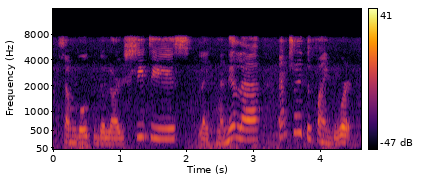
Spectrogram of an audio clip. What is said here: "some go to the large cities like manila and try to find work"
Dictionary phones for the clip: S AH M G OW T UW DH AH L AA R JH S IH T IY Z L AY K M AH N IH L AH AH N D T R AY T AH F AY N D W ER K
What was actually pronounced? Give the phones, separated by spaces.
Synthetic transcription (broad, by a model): S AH M G OW T UW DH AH L AA R JH S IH T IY S L AY K M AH N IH L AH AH N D T R AY T AH F AY N D W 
